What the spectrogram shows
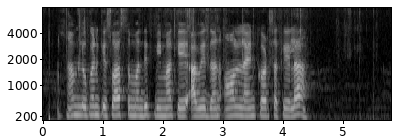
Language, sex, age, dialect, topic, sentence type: Magahi, female, 25-30, Western, banking, question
